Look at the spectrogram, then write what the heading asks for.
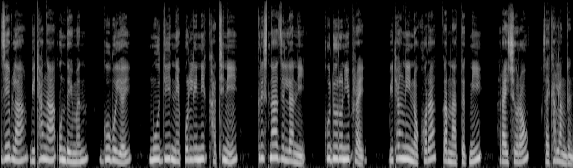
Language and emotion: Bodo, neutral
